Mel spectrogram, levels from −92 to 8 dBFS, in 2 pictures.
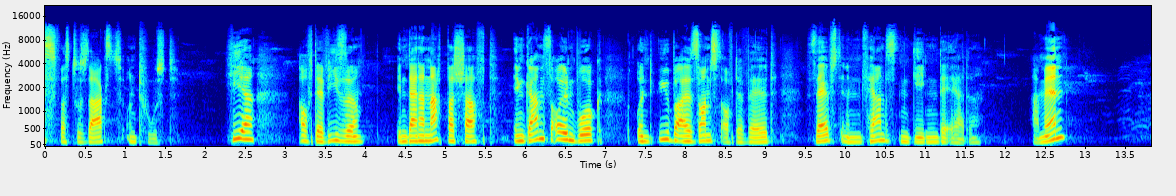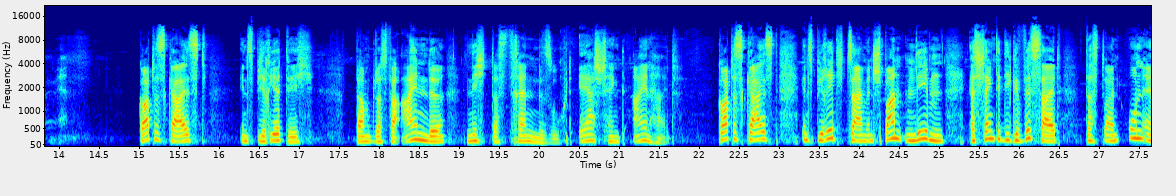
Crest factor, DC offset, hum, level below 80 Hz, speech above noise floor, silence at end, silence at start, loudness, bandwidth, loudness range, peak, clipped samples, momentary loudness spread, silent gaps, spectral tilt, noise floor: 22 dB; under 0.1%; none; -66 dBFS; 50 dB; 0 s; 0 s; -22 LUFS; 13 kHz; 5 LU; 0 dBFS; under 0.1%; 14 LU; none; -4.5 dB/octave; -72 dBFS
